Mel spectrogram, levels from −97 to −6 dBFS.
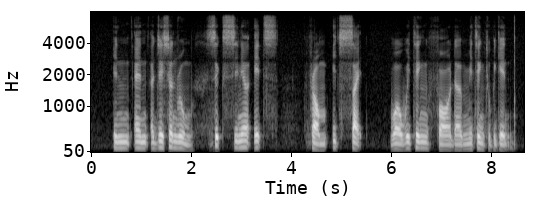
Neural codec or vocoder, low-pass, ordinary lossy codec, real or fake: none; 7.2 kHz; none; real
